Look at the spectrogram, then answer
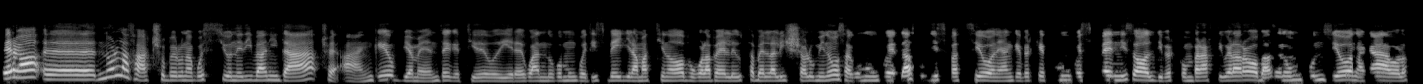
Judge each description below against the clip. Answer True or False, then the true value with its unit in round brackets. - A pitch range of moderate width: False (2.3 semitones)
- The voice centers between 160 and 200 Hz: True (185 Hz)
